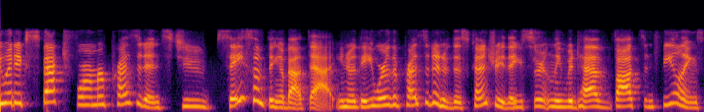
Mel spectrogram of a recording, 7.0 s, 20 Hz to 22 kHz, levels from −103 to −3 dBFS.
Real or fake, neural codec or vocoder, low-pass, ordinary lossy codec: real; none; 7.2 kHz; Opus, 32 kbps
